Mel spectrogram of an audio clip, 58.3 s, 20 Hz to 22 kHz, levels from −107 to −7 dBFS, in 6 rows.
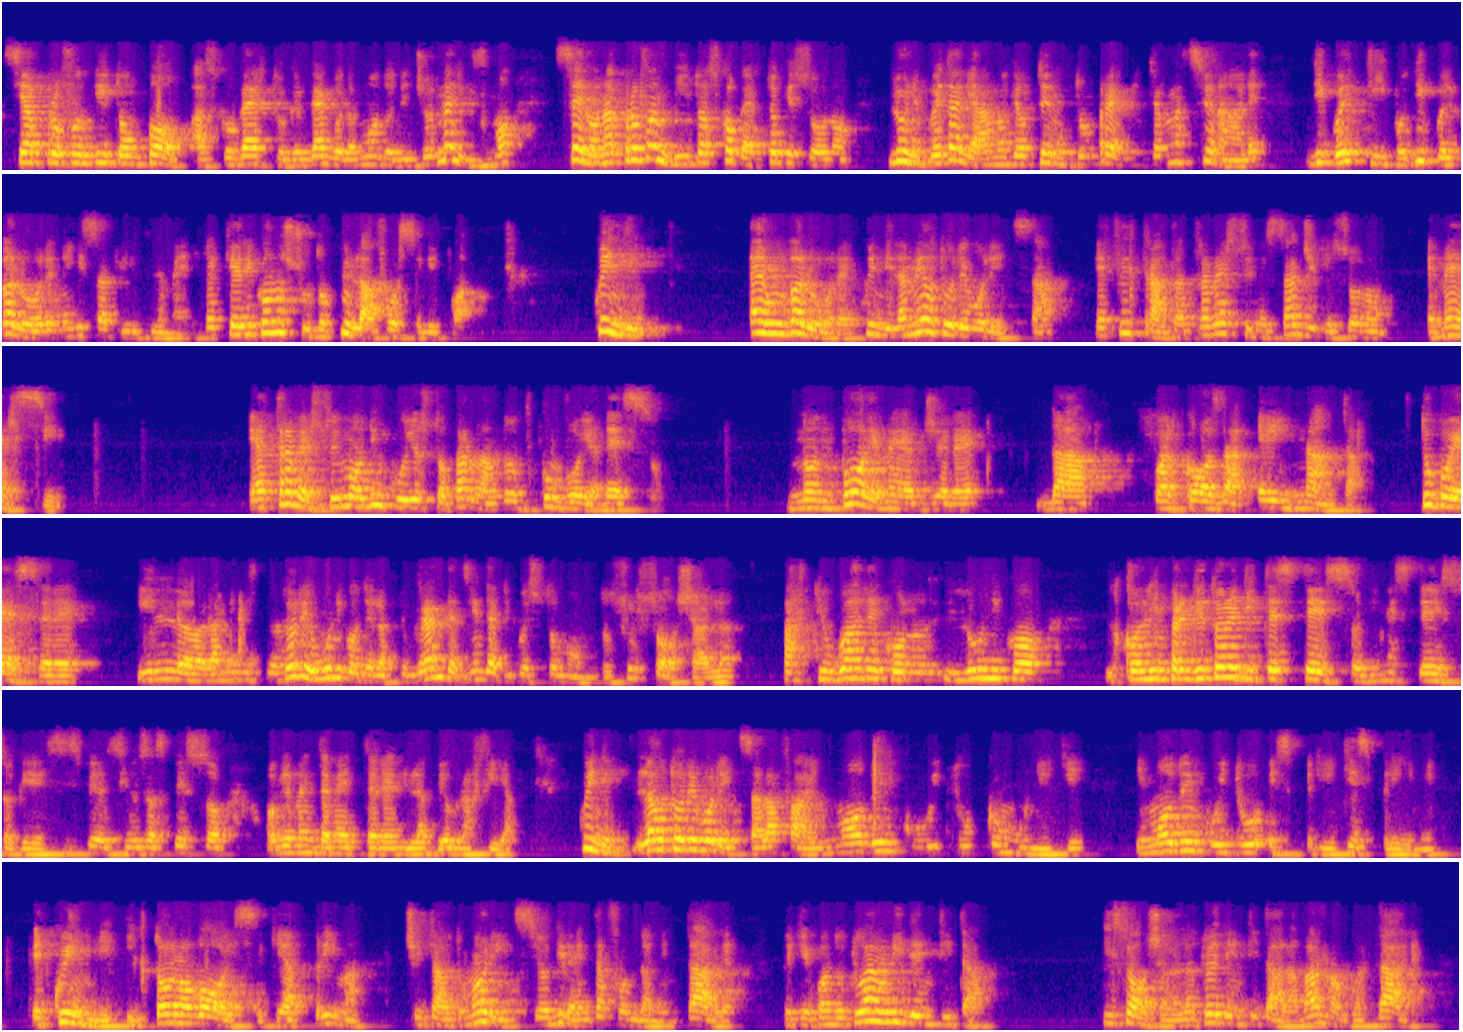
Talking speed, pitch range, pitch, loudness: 165 wpm, 140-210 Hz, 170 Hz, -17 LUFS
